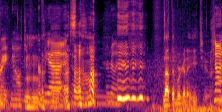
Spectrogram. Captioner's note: laughing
